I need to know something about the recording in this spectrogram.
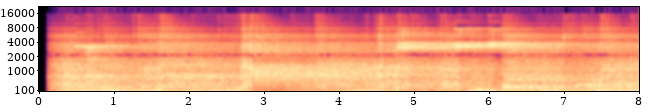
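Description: Squash rally: the ball is struck by rackets and knocks off the court walls, giving short thuds over a steady background noise with voices.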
